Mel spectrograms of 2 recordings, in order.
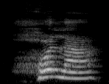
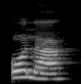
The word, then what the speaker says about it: hola: You don't pronounce it like, you don't say hola. You shouldn't say hola. It's not hola, it's hola. Hospital is not hospital, it's hospital. They just start from the O, okay?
